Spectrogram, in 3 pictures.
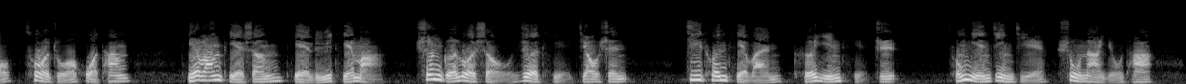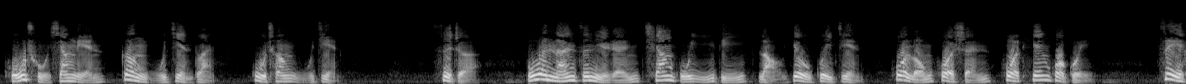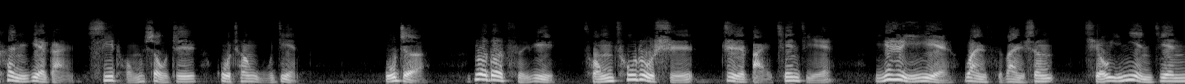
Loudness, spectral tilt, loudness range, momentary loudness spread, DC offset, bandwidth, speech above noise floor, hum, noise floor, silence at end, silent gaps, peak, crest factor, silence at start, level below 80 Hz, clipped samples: -17 LUFS; -8.5 dB/octave; 3 LU; 11 LU; under 0.1%; 7.8 kHz; 39 dB; none; -55 dBFS; 0 s; none; -2 dBFS; 16 dB; 0 s; -56 dBFS; under 0.1%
